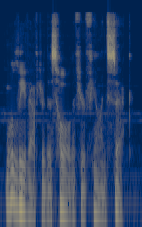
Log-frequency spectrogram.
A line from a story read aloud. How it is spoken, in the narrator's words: He leaned in close and whispered in Tyler's ear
